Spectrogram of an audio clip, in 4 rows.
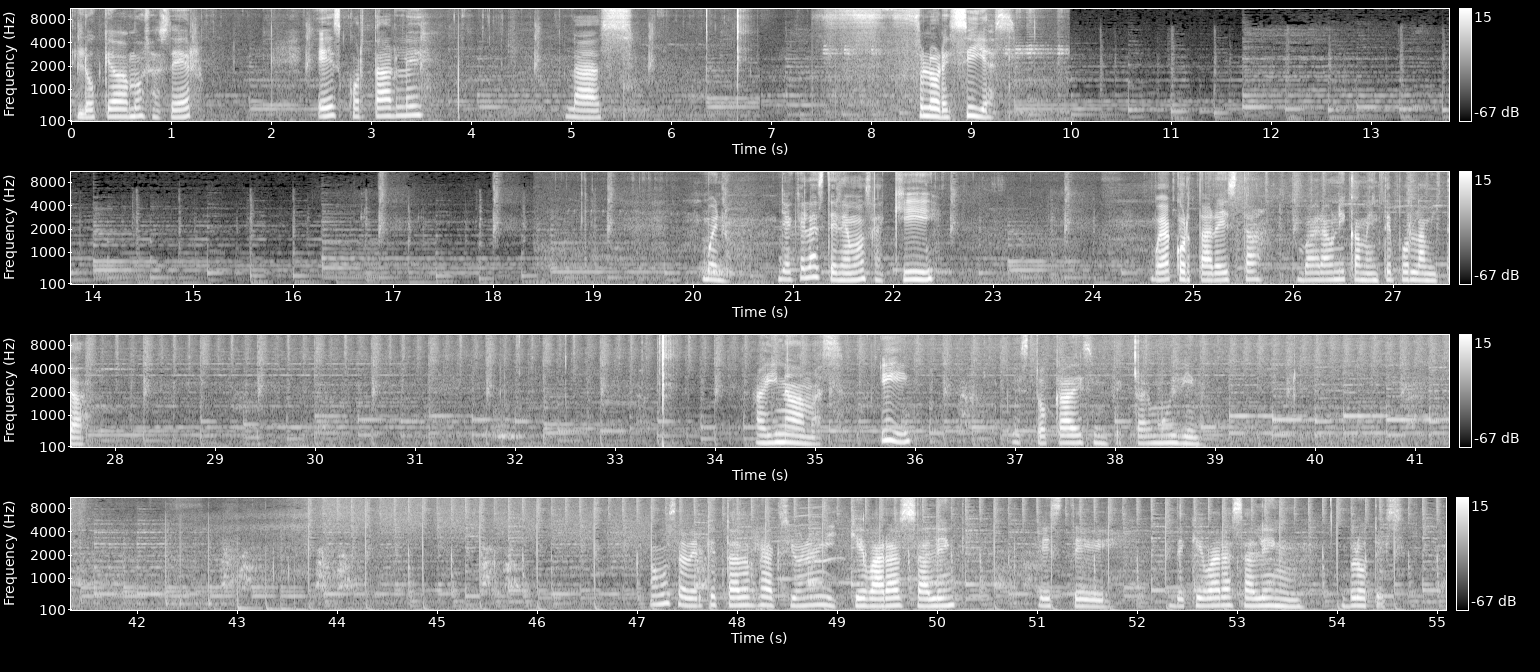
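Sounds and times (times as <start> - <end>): soft background music: 0.0 - 55.0
scissors snipping: 33.2 - 33.7.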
